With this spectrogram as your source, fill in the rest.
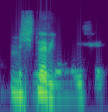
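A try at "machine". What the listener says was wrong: మెషిన్, మిషనరీ అనకూడదు. మెషిన్, మెషిన్ అన్న. మిషన్ కాదు. తెలుగు టైప్ లో ఉంటది. అది మెషిన్ అనాలి.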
